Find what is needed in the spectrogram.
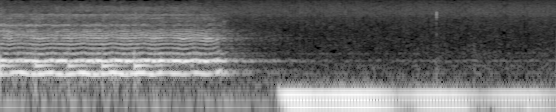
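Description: Javanese calung banyumasan music: a singer holds one long, slightly wavering note that breaks off after about a second and a half. After a short gap a deep, steady low tone sounds on its own.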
